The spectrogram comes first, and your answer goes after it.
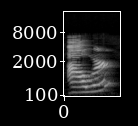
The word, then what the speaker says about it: hour: an hour you say hour you don't pronounce the h so you say an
